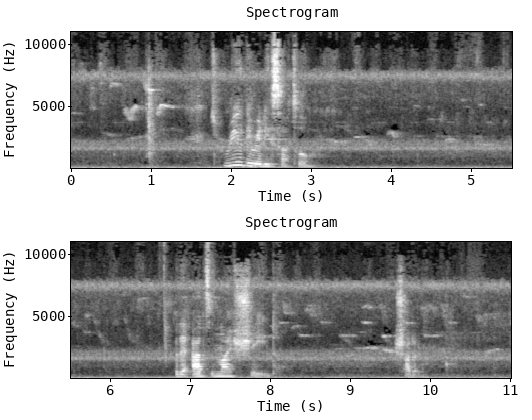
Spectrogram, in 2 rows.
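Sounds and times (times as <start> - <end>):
high-pitched whine: 0.0 - 11.0
low hum: 0.0 - 11.0.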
